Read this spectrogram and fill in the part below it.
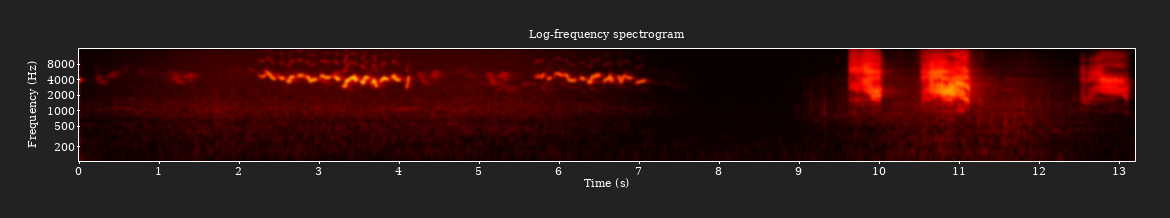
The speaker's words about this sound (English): Unlike music, however, my recordings by themselves fail to evoke any emotions or tell a story because, well, they're just bird sounds.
